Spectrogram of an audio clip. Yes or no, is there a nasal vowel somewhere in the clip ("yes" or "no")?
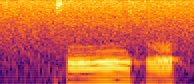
yes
